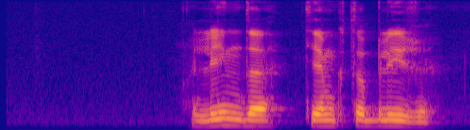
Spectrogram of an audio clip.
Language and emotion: Russian, neutral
